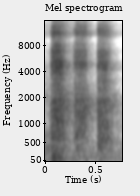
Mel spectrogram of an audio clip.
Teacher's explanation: 키읔은 여린 입천장 소리면서 안 울림 소리면서 파열음이면서 거센 소리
